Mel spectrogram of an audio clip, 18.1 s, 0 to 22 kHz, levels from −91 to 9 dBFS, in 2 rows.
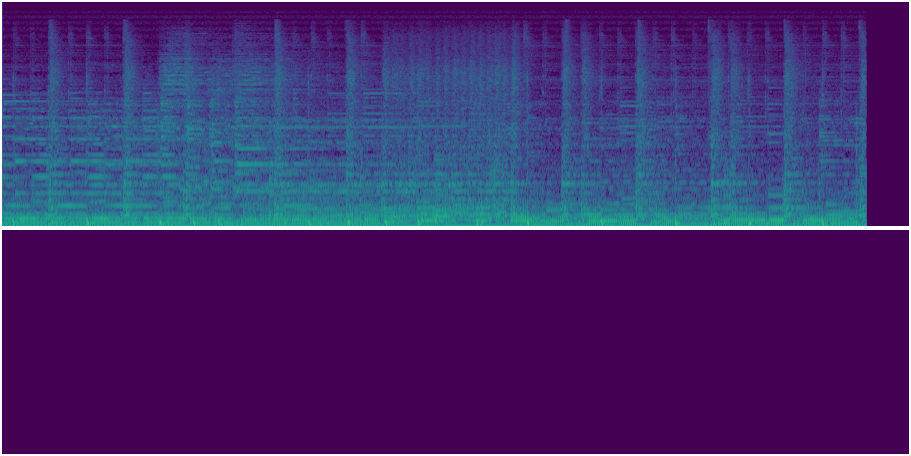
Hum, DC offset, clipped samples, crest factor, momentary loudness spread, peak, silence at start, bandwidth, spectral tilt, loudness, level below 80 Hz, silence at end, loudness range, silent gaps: none; 1%; under 0.1%; 18 dB; 3 LU; -20 dBFS; 0 s; 19 kHz; -5.5 dB/octave; -35 LUFS; -42 dBFS; 9.5 s; 6 LU; none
